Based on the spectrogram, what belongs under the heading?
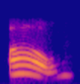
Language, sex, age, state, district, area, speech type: Bodo, female, 18-30, Assam, Chirang, rural, conversation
